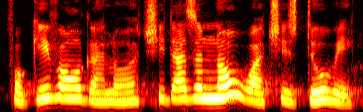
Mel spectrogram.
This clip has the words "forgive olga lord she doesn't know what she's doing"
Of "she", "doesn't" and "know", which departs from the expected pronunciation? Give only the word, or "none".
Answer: none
